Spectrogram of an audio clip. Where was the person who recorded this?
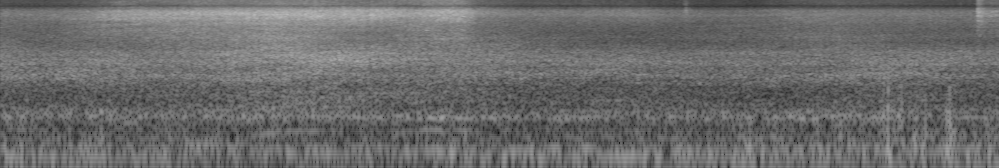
on a street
